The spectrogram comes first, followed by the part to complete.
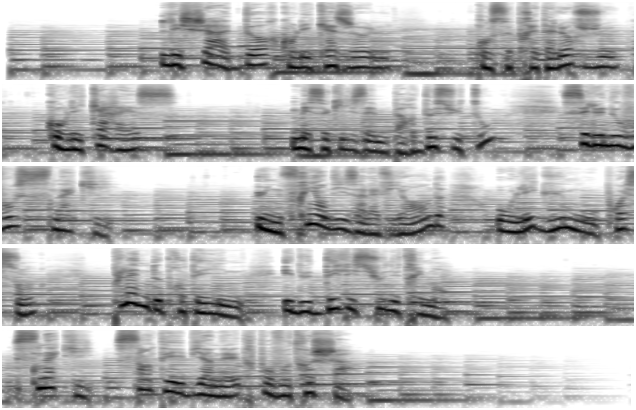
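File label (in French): Pub, voix off; Snacky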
